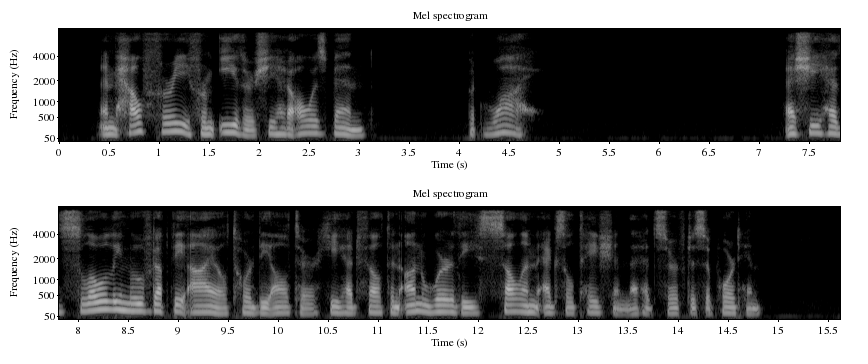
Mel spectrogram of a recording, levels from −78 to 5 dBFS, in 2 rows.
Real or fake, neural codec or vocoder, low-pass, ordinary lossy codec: fake; autoencoder, 48 kHz, 32 numbers a frame, DAC-VAE, trained on Japanese speech; 7.2 kHz; MP3, 48 kbps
